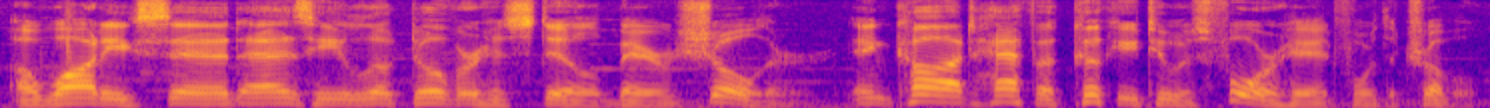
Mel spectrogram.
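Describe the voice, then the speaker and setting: A man's voice: mid-range voice, lively intonation, unhurried, hardly any pauses, a little mellow, faint music behind. A man reading scripted fiction as an audiobook narrator.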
